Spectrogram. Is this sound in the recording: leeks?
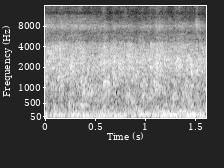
no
